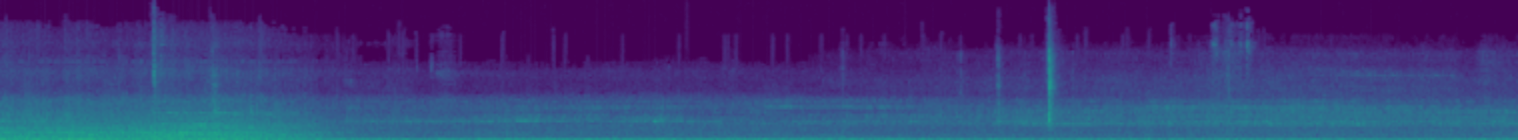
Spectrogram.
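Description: Steady low rumble of a Shinkansen bullet train running at speed, heard from inside the passenger cabin. For about the first two seconds a busier, fuller sound sits over the rumble before it settles.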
